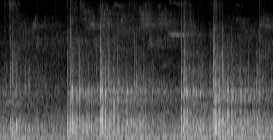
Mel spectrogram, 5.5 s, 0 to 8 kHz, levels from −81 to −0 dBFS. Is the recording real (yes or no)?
yes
